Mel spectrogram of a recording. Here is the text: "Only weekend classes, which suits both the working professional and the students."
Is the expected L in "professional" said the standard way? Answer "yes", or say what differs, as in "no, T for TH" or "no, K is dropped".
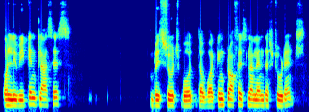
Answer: yes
